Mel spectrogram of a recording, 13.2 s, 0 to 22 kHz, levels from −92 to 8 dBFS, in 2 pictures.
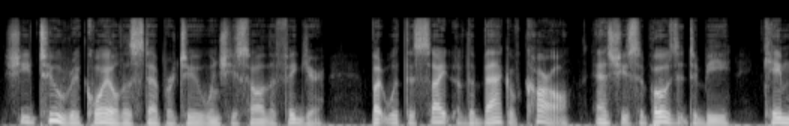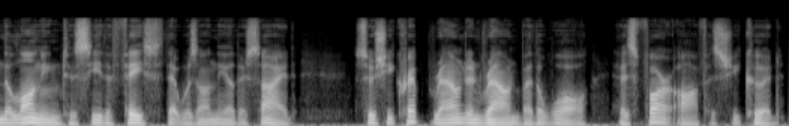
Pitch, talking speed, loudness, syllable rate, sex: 110 Hz, 250 wpm, -19 LUFS, 5.5 syllables/s, male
